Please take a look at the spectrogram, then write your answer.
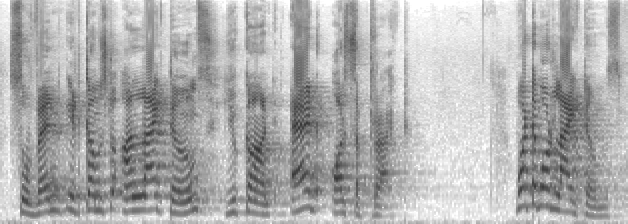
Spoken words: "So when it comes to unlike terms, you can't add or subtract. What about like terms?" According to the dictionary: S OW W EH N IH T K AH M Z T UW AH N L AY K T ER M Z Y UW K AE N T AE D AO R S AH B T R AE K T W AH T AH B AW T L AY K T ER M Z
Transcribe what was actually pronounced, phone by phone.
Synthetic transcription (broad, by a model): S OW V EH N IH T K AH M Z T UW AH N L AY K T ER M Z Y UW K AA N T AE D AO R S AH B T R AE K T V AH T AH B AW T L AY K T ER M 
